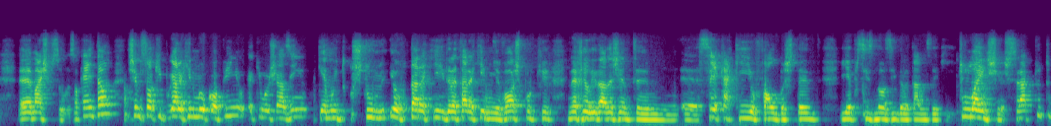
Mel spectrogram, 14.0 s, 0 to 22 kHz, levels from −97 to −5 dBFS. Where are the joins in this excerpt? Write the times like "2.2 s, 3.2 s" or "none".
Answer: 4.2 s, 12.7 s

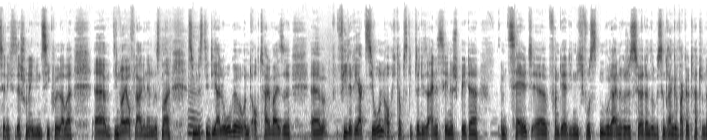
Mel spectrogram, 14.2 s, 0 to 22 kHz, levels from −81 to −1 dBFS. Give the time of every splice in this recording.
3.7 s

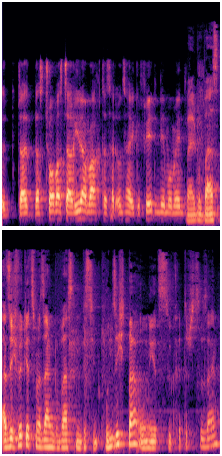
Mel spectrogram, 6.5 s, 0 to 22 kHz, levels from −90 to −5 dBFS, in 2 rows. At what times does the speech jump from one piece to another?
2.7 s

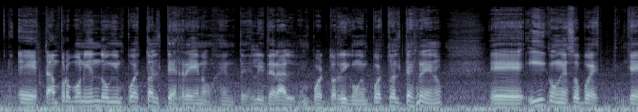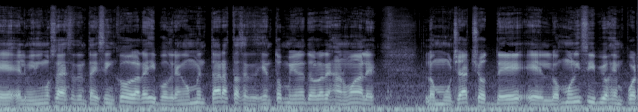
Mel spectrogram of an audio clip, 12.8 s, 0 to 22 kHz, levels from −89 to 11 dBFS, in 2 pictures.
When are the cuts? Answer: none

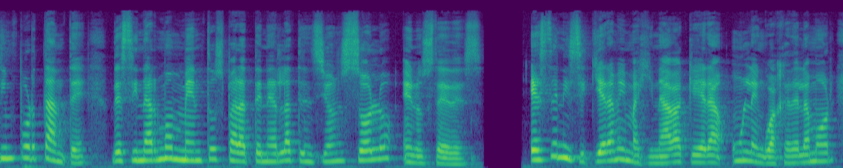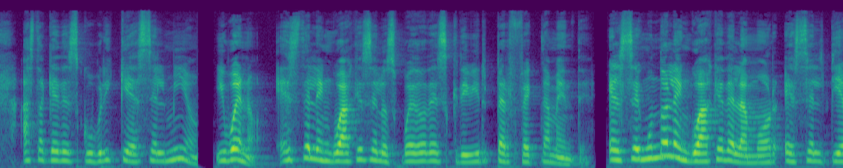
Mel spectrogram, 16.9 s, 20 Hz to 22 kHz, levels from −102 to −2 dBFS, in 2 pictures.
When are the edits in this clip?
5.2 s, 14.4 s

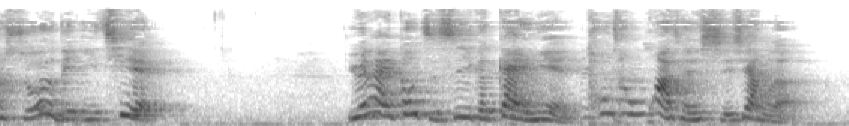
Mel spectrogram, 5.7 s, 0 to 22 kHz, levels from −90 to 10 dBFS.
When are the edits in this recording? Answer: 3.9 s

